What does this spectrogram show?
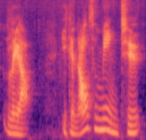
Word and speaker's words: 了: When pronounced le it can also mean to accomplish or to finish.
